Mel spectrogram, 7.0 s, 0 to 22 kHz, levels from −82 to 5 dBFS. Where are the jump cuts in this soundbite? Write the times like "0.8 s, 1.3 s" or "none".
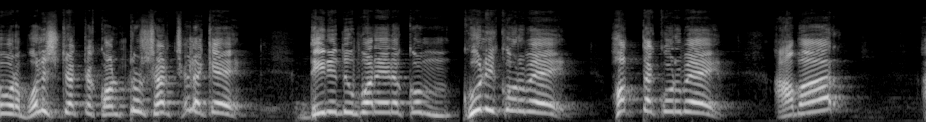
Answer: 3.3 s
